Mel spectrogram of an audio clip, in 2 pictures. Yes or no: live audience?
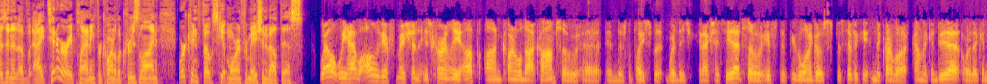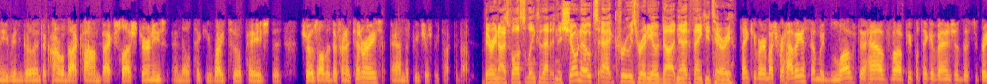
no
